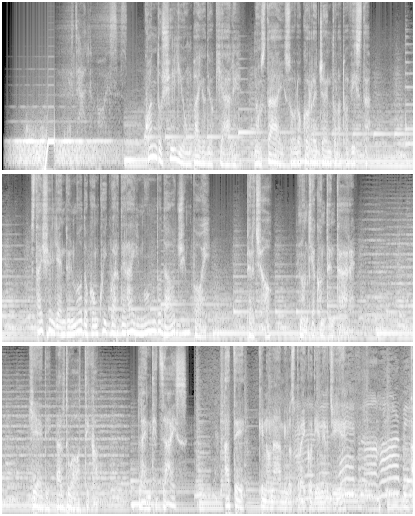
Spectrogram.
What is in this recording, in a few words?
Smooth Intense, Male Voices, Italian voices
